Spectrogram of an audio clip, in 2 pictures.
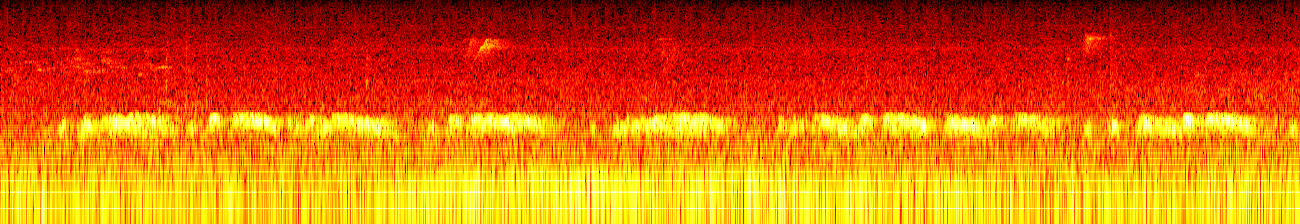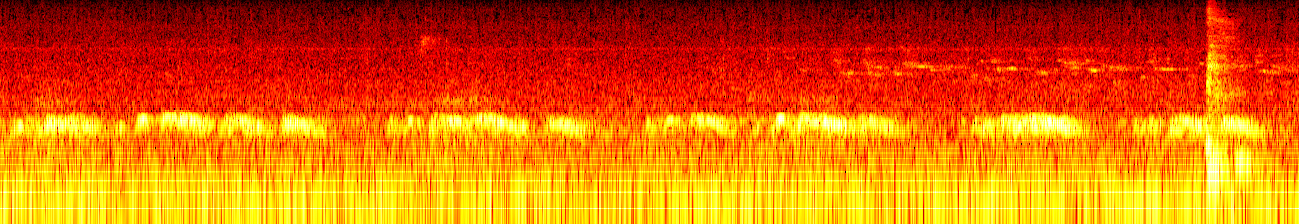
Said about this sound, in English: And even sound is feeling. Your eardrum is vibrating and making contact with the sound of the birds and the creatures outside of the building. You're feeling that.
